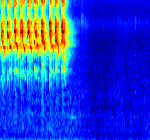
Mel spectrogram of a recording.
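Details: A crimson sunbird, a kept bird, calls to companions with a single high, rapid trill of sharp chips for just over a second, then silence and the start of another note.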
